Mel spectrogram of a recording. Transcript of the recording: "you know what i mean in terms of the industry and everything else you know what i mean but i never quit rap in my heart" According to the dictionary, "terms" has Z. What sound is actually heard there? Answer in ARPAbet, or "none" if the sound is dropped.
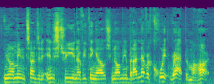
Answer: Z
